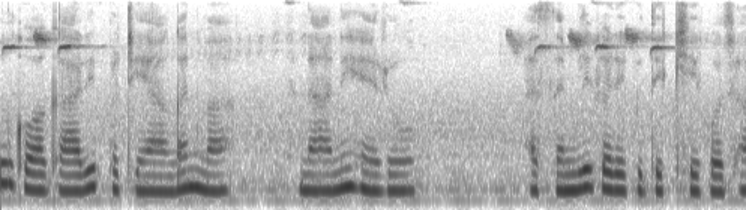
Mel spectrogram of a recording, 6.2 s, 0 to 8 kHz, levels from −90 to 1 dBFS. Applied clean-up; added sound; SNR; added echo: none; Chirp, tweet; 13 dB; none.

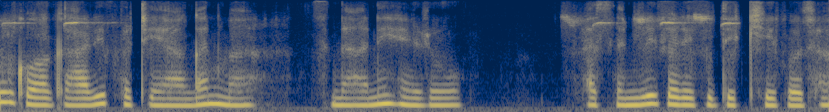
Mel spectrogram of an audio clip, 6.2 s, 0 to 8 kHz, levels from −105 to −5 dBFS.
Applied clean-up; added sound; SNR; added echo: neural diffusion model UNIVERSE++.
